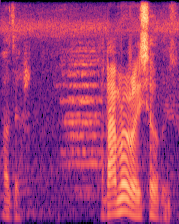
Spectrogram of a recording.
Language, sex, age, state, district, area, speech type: Nepali, male, 45-60, West Bengal, Darjeeling, rural, spontaneous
